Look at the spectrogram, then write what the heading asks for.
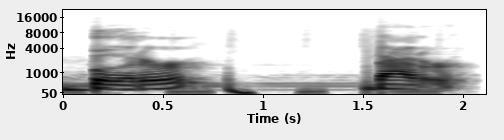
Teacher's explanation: Nós transformamos o T num som vibrante. R r r. Então, se você colocar a mão aqui, R, você vê quando você faz um R, as cordas vocais vibram. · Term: flap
